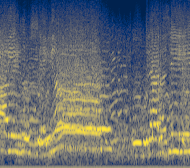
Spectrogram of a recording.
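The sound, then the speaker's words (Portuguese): A crowd of voices in São Paulo sings a welcome song for the arrival of Pope Benedict XVI together, the sustained melody rising and falling in unison, loud and steady throughout with a brief dip near the end. “Cantando uma música para a chegada de Bento XVI, elas ensaiavam.”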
